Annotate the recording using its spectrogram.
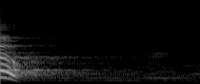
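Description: A man's drawn-out spoken count word falls and trails off at the start, echoing in a large hall. Then comes a pause of about a second and a half, near silent apart from a faint held chord of soft background music.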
